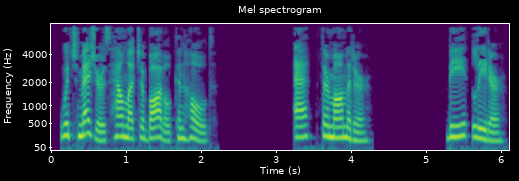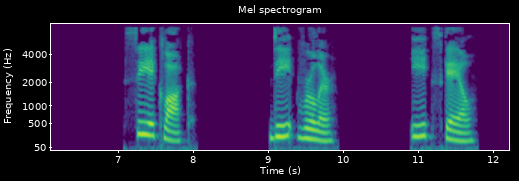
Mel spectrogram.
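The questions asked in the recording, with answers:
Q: which measures how much a bottle can hold.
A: B: Liter.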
